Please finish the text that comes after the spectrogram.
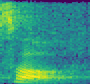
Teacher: स का उच्चारण करते इसमें हवा फेफड़ों से निकलकर दंत मूल के पास जाके टकरा रही है तो इसका मतलब इसका जो उच्चारण हुआ वो भी हुआ हमारा वत्सरिया या इसको दंत मूल भी बोलते हैं। · हम मुर्धा नेक्स्ट आता है स स का उच्चारण करते समय हवा फेफड़ों से निकलकर दंत मूल के पास जाकर टकरा रही है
